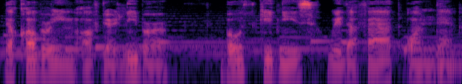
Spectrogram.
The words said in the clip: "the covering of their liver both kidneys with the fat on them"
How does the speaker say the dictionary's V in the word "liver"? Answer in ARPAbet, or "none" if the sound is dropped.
B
